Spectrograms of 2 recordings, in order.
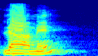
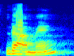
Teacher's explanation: ramen o lamen suena exactamente igual en el sentido de que no lo diferenciamos, no hay distinción, no es un rasgo distintivo, y esto es muy importante.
